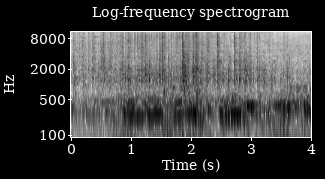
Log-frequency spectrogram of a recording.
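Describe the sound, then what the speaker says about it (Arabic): Pigeons coo repeatedly in low, rolling calls, close and steady, over a constant background hum. "الحمام مازال باغي ياكل"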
